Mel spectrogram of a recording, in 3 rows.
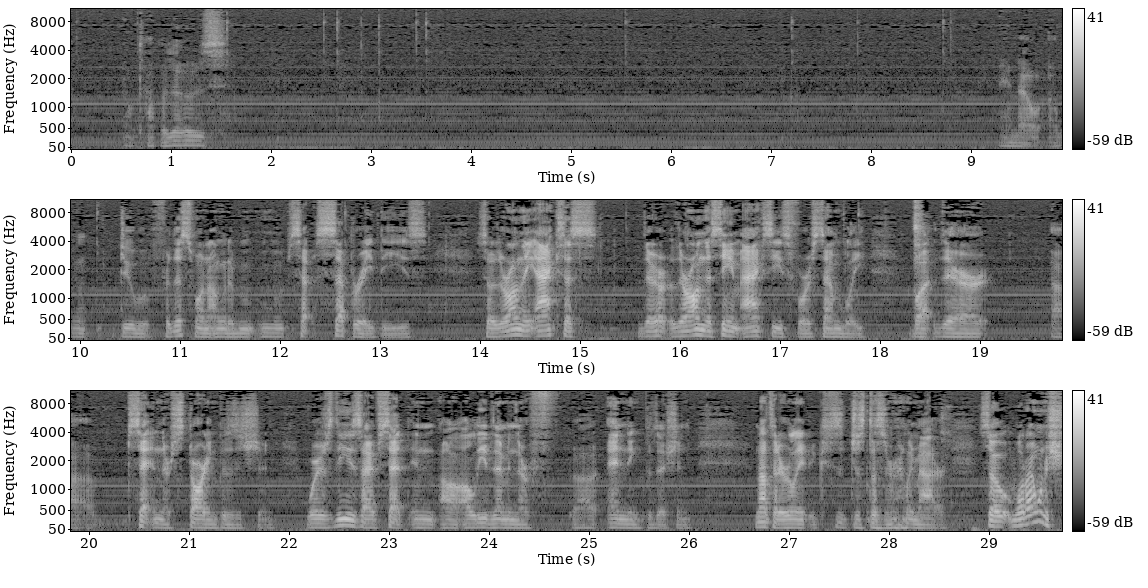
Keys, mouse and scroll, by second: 0.0-0.8 middle drag, 1.4 click, 2.5 click, 2.9 right click, 3.4 click, 5.5-7.4 drag, 7.9-10.3 drag, 11.1-12.8 drag, 12.9 middle click, 13.7 scroll down 1, 14.6 shift+middle click, 15.4 shift+middle click, 17.6 click, 24.1 click, 25.7 shift+middle click.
